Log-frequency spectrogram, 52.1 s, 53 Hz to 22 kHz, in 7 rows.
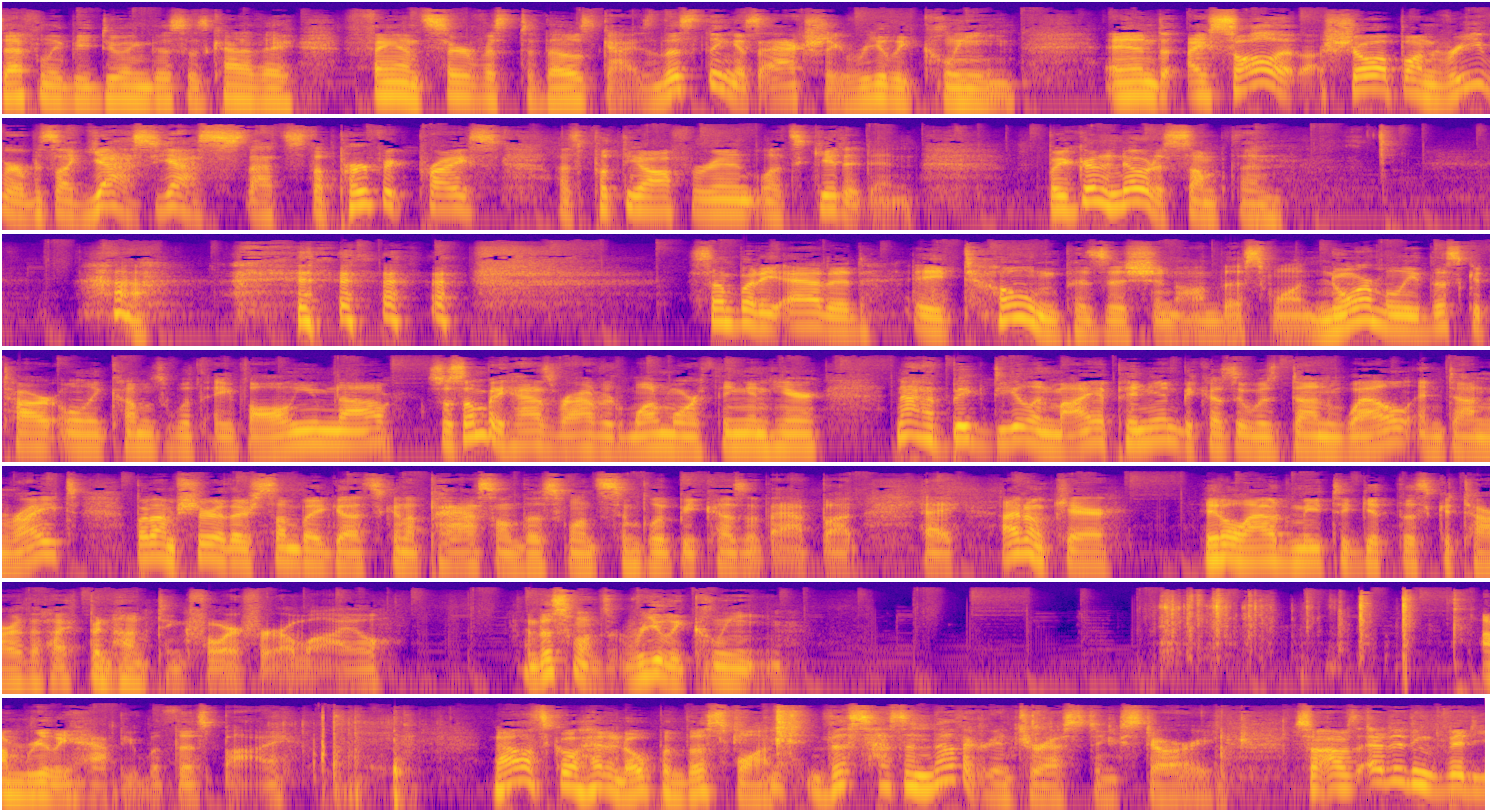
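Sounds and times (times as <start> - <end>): faint background music: 0.0 - 52.0
man chuckling: 15.3 - 17.5.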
